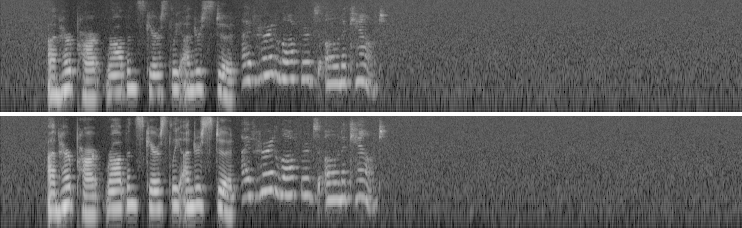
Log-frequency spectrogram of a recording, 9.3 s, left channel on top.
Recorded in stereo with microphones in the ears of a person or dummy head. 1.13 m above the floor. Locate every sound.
0.6 s a woman speaking: 60° right (ahead or behind), 0.8 m
3.0 s a woman speaking: 55° right (ahead or behind), 2 m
